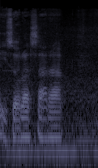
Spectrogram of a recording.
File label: "isora sarak", Im wearing a bracelet, Wamesa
